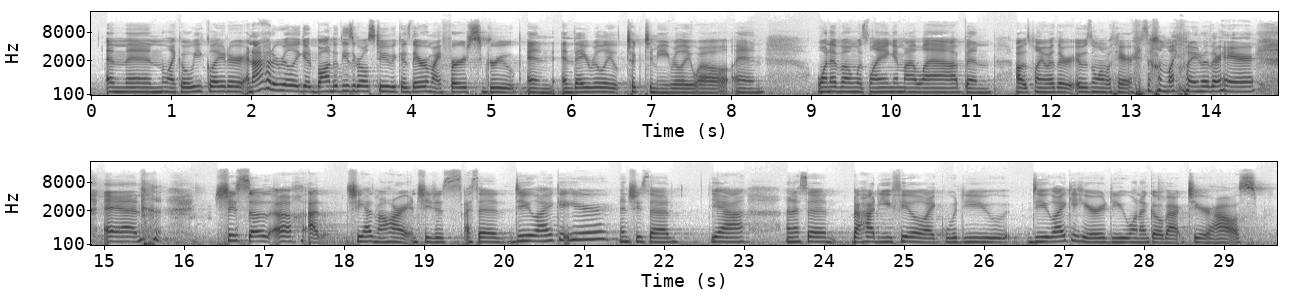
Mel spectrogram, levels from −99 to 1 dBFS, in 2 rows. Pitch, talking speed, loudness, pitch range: 210 Hz, 220 wpm, -28 LUFS, 200-230 Hz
